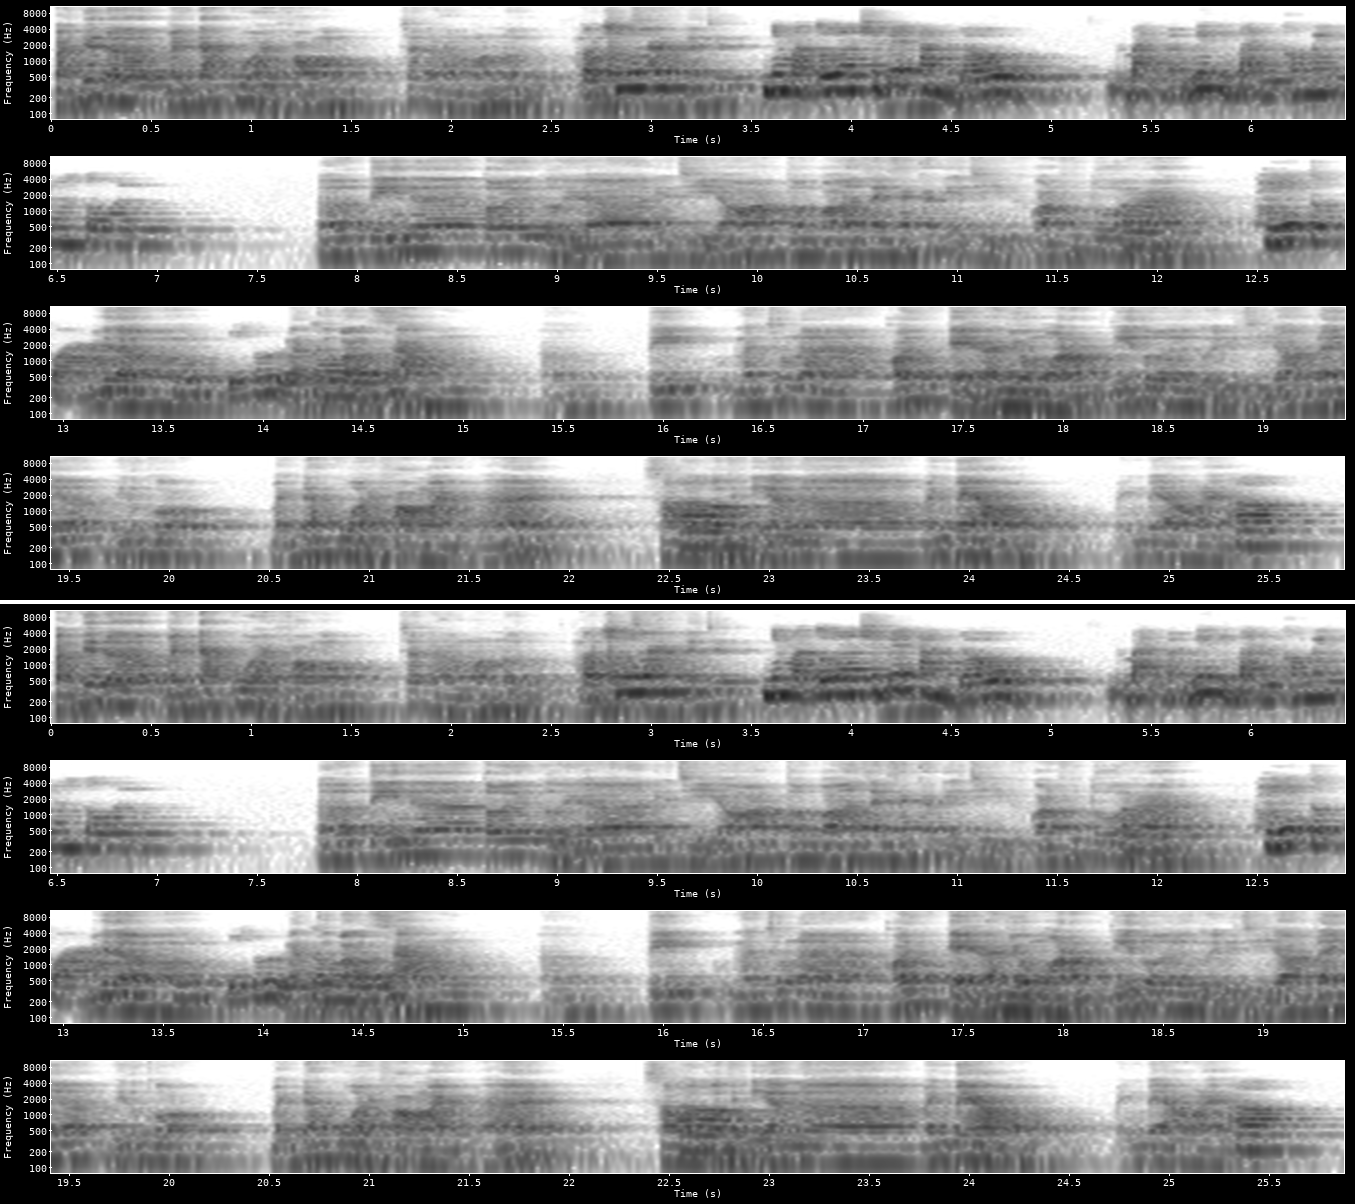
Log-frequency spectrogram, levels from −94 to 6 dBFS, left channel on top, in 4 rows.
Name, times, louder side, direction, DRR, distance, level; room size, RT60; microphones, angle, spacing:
voice 1, 0.0-3.4 4.1-4.4 7.8-12.2 13.1-13.7 14.1-15.0 15.4-15.6 15.9-20.2 20.5-22.0 22.4-24.4 24.7-25.3, equal, 20° right, 0 dB, 1.4 m, -31 dB
voice 2, 2.6-3.1 3.6-4.9 5.3-6.9 11.8-12.1 12.5-13.3 13.5-14.7 22.5-22.9 25.3-25.5, equal, ahead, -3 dB, 0.6 m, -25 dB
7.2 x 4.9 x 3.7 m, 0.76 s
head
